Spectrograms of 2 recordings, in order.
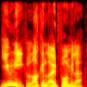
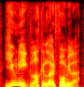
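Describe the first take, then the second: First: The voice is processed with boosted upper mids. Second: The voice is plain without added processing. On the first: "here is basically how it sounds" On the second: "And now with the regular voicing"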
